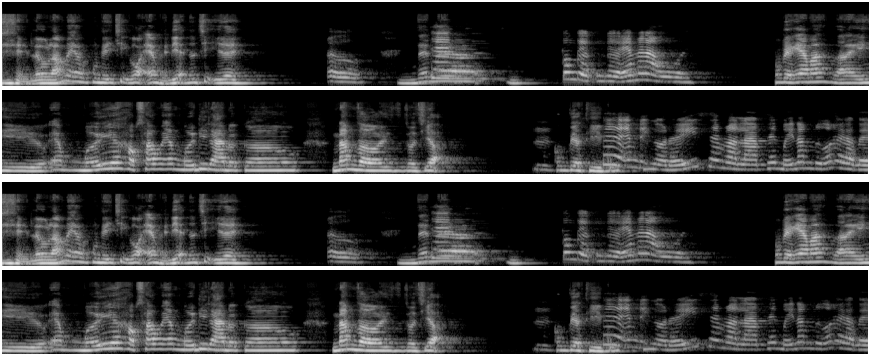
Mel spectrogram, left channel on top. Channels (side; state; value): both; normal; correlation 0.98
